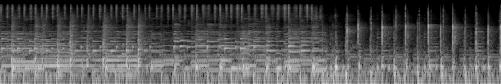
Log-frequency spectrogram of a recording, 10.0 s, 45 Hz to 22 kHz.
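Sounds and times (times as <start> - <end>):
bass guitar line: 0.0 - 10.0
live folk band music: 0.0 - 10.0
sharp percussion taps: 0.0 - 10.0.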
